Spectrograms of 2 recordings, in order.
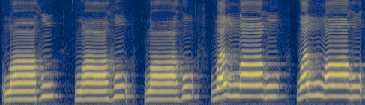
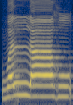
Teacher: اب لفظ اللہ کا لام یہاں پر موٹا کریں گے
